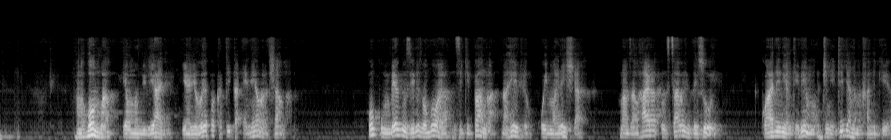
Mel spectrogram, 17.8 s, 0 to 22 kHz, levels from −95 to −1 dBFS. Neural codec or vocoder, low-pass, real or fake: codec, 16 kHz in and 24 kHz out, 0.6 kbps, FireRedTTS-2 codec; 7.2 kHz; fake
